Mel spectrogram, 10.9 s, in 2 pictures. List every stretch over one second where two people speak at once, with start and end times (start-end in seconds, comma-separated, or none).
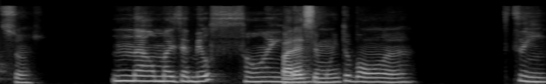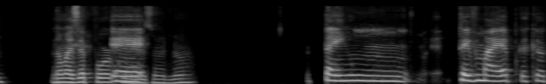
none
